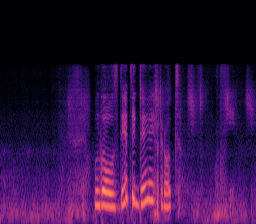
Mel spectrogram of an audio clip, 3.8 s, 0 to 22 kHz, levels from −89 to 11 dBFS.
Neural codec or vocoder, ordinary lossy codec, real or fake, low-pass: codec, 16 kHz, 0.5 kbps, FreqCodec, larger model; none; fake; none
